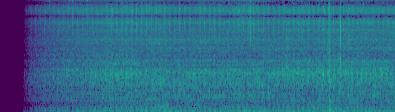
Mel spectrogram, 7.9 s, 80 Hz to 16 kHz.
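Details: Kawasaki ZR-7S air-cooled four starting and idling: uneven mechanical clatter about three beats a second, a chain-type rattle; cause unknown.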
